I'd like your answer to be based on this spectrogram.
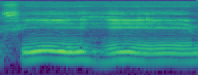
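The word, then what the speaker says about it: fîhî (فِيهِۦ): Yudâ'af lehul azâbu yevmel kıyâmeti ve yahlud fîhî muhânâ. Normal şartlarda fihi muhana olması gereken fihi muhana şeklinde okuyoruz. Buradaki zamirin uzatılmasının bir başka gerekçesini de şöyle izah edilmiştir.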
